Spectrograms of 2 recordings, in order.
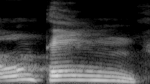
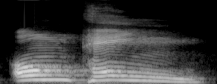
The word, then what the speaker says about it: ontem: ontem não eu falo ontem então vejam Eu estou estudando o quê fonologia Eu estou estudando fonologia então aqui esse em é pronunciado assim ontem beleza palavra também a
